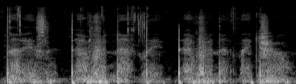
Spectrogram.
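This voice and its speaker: A woman whispering close to the ear in an intimate, soothing ASMR style, reading out short lines and chatting softly to the listener. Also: normal speed. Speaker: ASMR host reading quotes.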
